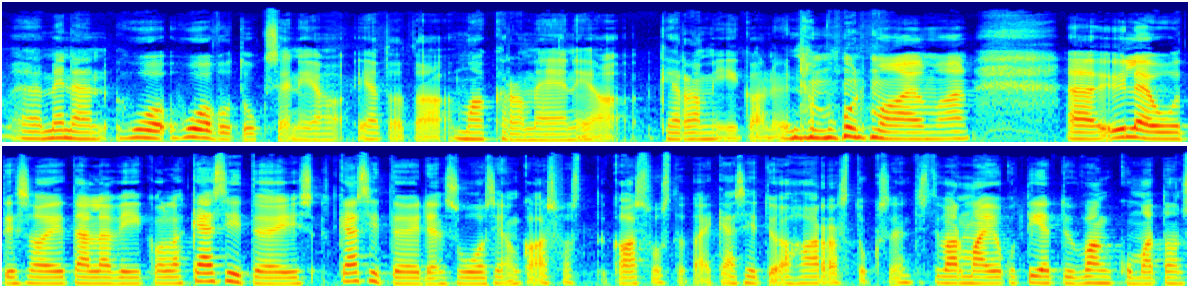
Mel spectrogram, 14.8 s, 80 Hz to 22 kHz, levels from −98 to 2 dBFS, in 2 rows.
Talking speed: 115 wpm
